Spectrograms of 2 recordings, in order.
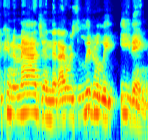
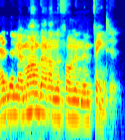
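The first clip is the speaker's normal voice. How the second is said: plain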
